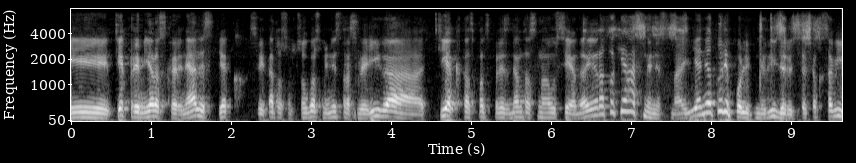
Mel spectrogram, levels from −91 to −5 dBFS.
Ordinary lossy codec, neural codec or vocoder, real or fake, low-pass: Opus, 32 kbps; codec, 44.1 kHz, 7.8 kbps, Pupu-Codec; fake; 7.2 kHz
